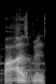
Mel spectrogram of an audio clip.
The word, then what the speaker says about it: Bozeman: I believe it's actually pronounced Bozeman.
